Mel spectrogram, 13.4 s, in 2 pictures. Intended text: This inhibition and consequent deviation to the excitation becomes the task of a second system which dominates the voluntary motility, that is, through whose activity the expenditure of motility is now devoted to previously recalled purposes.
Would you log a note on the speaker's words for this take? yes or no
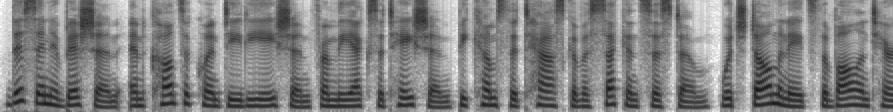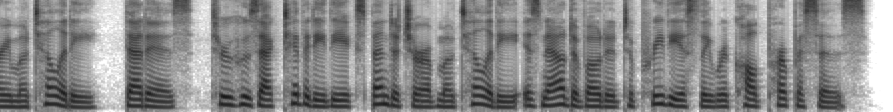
yes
